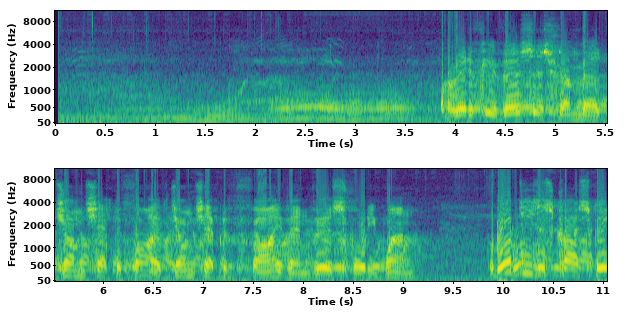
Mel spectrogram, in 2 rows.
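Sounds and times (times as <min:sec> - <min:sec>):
vehicle engine running: 0:00.0 - 0:10.5
man speaking: 0:03.8 - 0:09.1, 0:09.9 - 0:11.0.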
